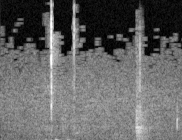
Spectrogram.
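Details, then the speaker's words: Quad with new wiring, start button pressed: just a few faint clicks, no cranking; starter relay wiring fault, relay then reconnected. "aha dobra przekaźnik jest podpięty przekaźnik przekaźnik rozrusznika mit potwierdzony widzicie teraz myślę czemu to nie odpala"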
